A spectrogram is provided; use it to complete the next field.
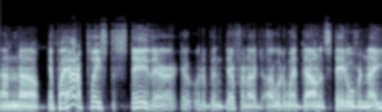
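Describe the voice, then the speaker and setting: With an ordinary speaking voice, a man at medium pitch keeps a moderate pace, lively intonation and hardly any pauses. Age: 60s. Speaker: viewer on call. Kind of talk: casual chat.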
